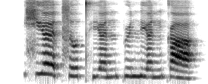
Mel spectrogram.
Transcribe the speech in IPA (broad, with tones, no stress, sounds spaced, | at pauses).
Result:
ɕ j ɛ˥˩ t͡s ɹ̩˥ t̪ʰ j ɛ˧˥ n p y˥ n j ɛ˧˥ n k ä˥˩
